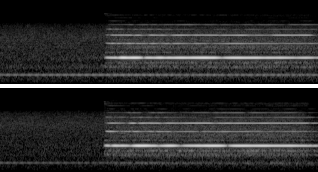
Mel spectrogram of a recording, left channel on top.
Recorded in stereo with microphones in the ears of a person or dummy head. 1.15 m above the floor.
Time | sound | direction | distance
1.0 | a flute | 50° right (ahead or behind) | 1.3 m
